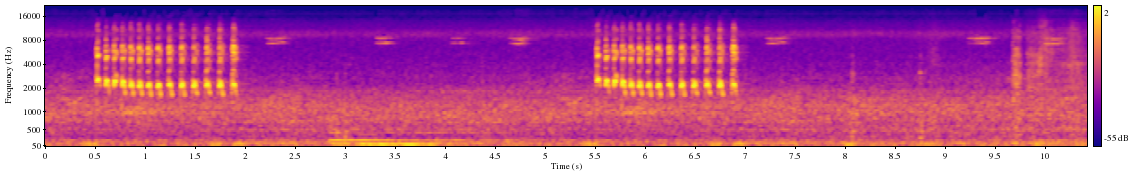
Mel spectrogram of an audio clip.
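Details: An Iberian green woodpecker (Picus sharpei), recorded 2 July 2022 at Zamudio, Txorierri, gives two loud laughing series of about fifteen ringing notes, each lasting roughly a second and a half, with faint background birds and low rumble.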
